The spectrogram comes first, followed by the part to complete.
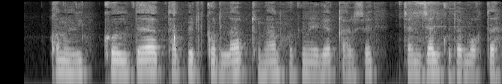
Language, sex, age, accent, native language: Uzbek, male, 25-34, Jizzax, Uzbek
